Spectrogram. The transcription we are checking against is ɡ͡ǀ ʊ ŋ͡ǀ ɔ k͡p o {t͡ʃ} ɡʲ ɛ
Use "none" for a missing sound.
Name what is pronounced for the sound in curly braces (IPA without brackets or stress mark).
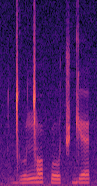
t͡ʃ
